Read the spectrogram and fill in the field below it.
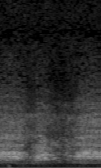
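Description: A crowd at a high school football game cheers and roars in a broad, steady swell that rises and dips, heard from a distance without any clear voice.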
